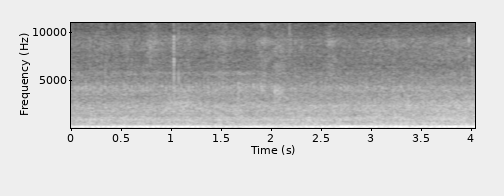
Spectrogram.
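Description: A steady low background hum with faint hiss, unchanging throughout.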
